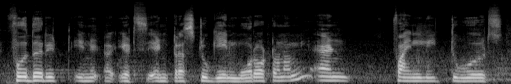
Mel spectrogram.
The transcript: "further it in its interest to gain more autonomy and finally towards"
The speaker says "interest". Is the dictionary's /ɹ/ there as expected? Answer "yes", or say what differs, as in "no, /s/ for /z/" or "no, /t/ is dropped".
yes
